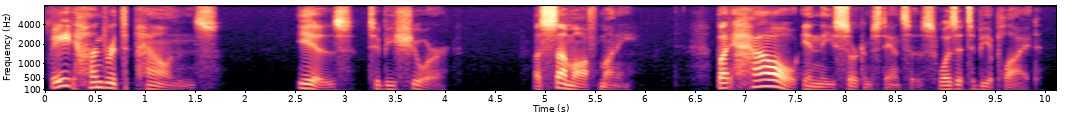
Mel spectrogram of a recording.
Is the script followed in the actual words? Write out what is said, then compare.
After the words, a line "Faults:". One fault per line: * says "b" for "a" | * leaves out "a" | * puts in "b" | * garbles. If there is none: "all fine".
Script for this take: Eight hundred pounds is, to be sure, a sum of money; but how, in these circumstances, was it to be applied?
Eight hundredth pounds is, to be sure, a sum off money; but how, in these circumstances, was it to be applied?
Faults:
* says "hundredth" for "hundred"
* says "off" for "of"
